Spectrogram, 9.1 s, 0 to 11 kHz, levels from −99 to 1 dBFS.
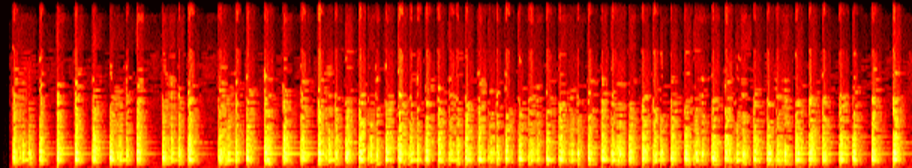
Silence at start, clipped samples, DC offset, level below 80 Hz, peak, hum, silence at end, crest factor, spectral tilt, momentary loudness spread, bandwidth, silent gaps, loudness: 0.1 s; under 0.1%; under 0.1%; -60 dBFS; 0 dBFS; none; 0.05 s; 18 dB; -1 dB/octave; 2 LU; 11 kHz; none; -17 LUFS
